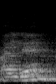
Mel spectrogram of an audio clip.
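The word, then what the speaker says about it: island: इसमें S silent हो जाता है, आइलैंड, तो इसमें क्या आएगा?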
